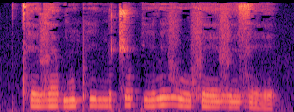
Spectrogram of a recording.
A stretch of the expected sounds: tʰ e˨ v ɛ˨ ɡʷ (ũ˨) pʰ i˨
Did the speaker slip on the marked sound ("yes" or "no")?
no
